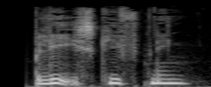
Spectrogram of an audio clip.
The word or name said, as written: bleskiftning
